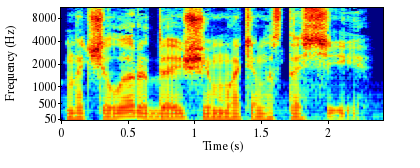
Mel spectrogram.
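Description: A man narrating a dark village tale in a scripted storytelling style. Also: sits low, very animated, moderate pace, creaky. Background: faint music.

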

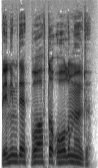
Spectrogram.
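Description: Guy reading as lonely old cab driver, halting and subdued, story voice. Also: medium pitch, mellow, clear, resonant tone, close to an everyday voice. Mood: grieving.

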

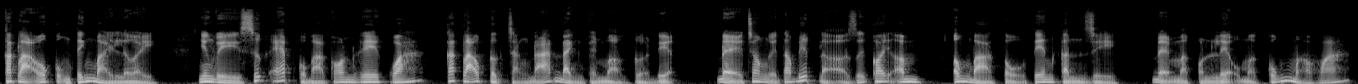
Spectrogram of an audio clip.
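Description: Expressive male storyteller. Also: low-pitched, normal speed, no echo, clean studio sound. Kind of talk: dramatic ghost story narration.

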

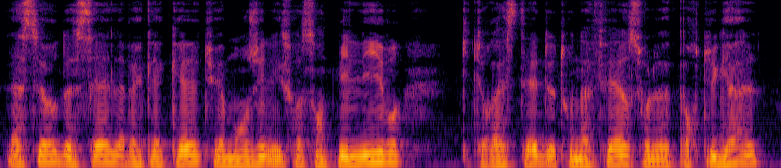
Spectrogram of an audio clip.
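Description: A man reading an audiobook voices a scornful, sharp-tongued young mother, mocking and quick to anger. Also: medium pitch, husky. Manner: mocking, exasperated.

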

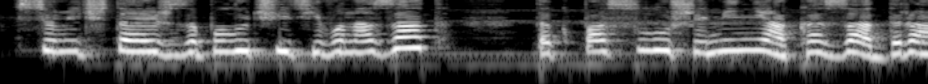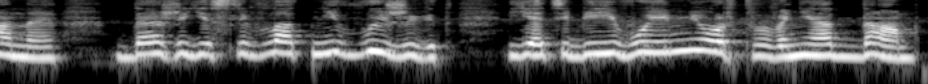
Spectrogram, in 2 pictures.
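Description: A woman's voice: high-pitched, moderate pace, voice pushed up. Woman doing a furious grieving young woman. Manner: shouts in fury, then whispers in grief.

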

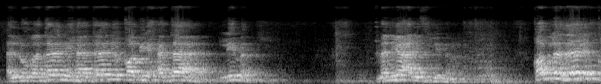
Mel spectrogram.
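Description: A man teaching grammar in a classroom lecture, quizzing his students with quick questions. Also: high-pitched. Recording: very echoey room, mic far off.

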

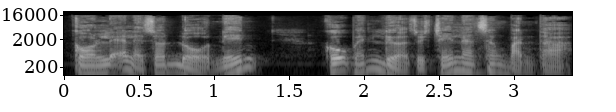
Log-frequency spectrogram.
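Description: A man's voice: medium pitch, very animated, fairly quick, a little mellow, husky. A man voicing a young nephew who explains hesitantly. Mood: flustered. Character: young nephew, unsure and flustered.

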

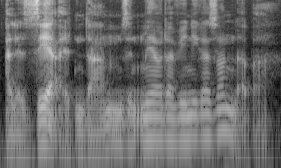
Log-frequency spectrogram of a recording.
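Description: A man's voice: fairly low pitch, big pitch swings, quick pace, pitched above the performer's own voice, full character voice. A man reading the part of a suave, evasive asylum director in a dramatic reading of a classic tale. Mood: insistent. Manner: smooth, insistent, courteous yet brusque when crossed.

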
